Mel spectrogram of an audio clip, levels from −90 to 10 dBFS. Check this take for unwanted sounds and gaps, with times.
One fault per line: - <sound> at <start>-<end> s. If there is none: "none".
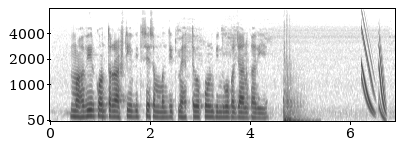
- thud at 4.7-5.4 s
- chirp at 6.2-6.7 s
